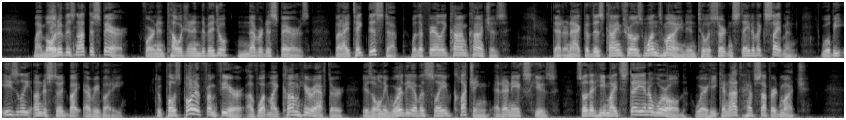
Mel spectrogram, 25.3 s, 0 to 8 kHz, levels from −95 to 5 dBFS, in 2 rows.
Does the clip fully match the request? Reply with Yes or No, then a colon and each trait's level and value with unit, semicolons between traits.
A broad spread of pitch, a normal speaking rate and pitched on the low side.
Yes: wide, 7.9 semitones; average, 180 wpm; low, 125 Hz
